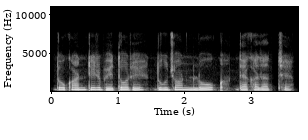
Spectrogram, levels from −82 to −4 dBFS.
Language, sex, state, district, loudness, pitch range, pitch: Bengali, female, West Bengal, Cooch Behar, -14 LUFS, 225-245 Hz, 235 Hz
